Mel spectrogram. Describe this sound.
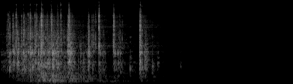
Sound effects > Other mechanisms, engines, machines
Pull Chain-09
Pull-chain on a loading door mechanism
